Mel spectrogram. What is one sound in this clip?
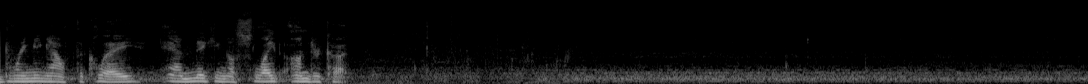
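Wet clay rubs and squelches under hands.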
